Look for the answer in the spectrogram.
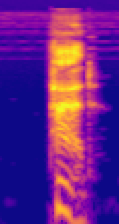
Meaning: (noun) 1. A flattened mass of anything soft, to sit or lie on 2. A cushion used as a saddle without a tree or frame 3. A soft, or small, cushion
- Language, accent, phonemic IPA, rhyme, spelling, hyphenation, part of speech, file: English, Australia, /pæd/, -æd, pad, pad, noun / verb / interjection, En-au-pad.ogg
